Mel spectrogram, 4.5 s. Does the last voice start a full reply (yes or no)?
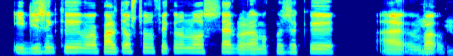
no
